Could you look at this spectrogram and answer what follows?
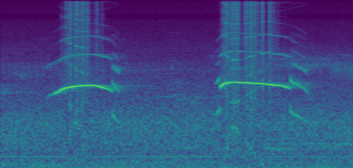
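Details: Begging cries of a young northern goshawk still in the nest, filmed during evening hours: a pair of piercing, long, level whistled screams with a slight upward start, spaced under two seconds apart, with near silence between.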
